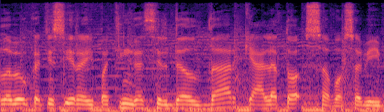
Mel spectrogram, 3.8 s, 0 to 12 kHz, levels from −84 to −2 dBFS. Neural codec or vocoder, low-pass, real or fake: none; 10.8 kHz; real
